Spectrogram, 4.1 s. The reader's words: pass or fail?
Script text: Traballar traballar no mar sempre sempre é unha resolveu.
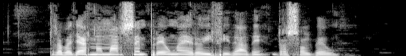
fail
